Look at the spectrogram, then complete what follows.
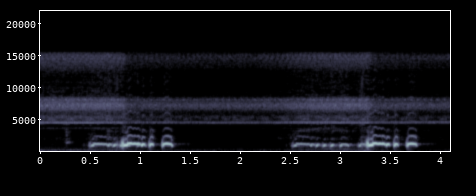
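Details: Cooing calls of a wild female zebra dove sought by bird trappers: two phrases, each opening with a soft purring run that leads into loud stuttered notes, with a thin electronic tone behind.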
